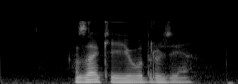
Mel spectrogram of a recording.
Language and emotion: Russian, neutral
